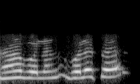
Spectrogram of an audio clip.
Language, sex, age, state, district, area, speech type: Marathi, female, 30-45, Maharashtra, Buldhana, rural, conversation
